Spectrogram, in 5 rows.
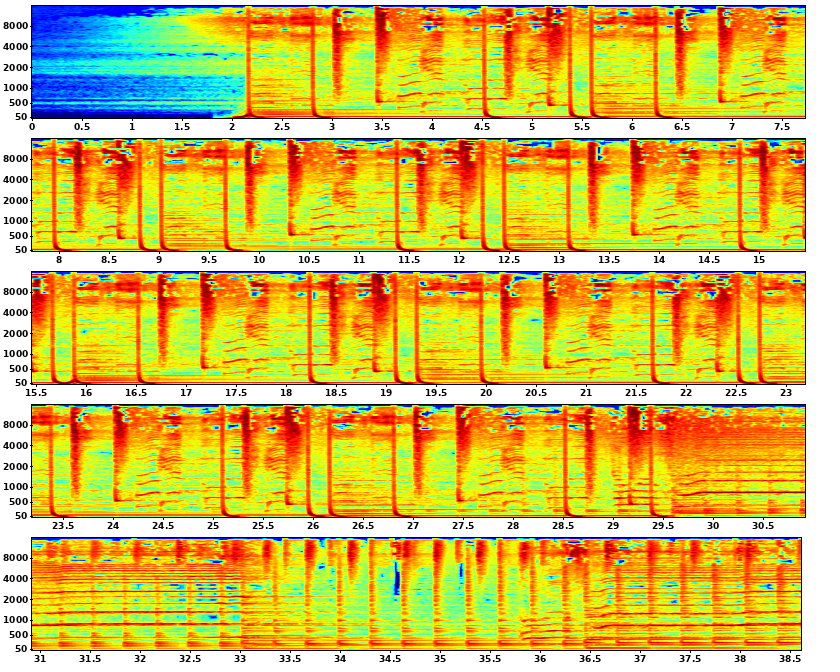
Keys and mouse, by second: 0.3 click, 1.0 click, 1.6 click, 2.8-4.1 shift+middle drag, 4.1-4.8 drag, 5.3 s, 6.5 g, 13.3-14.8 drag, 16.1 click, 17.0 g, 20.5-23.5 middle drag, 26.0-27.4 shift+middle drag, 27.4 r, 28.5 r, 30.1 g, 34.2 g.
